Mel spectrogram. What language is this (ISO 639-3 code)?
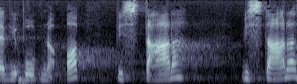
dan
